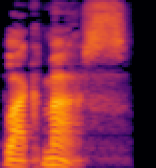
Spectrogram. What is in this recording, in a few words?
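"black mass", British English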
